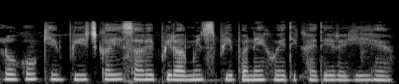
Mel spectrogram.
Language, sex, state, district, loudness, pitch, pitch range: Hindi, female, Arunachal Pradesh, Papum Pare, -20 LUFS, 215 Hz, 210-225 Hz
